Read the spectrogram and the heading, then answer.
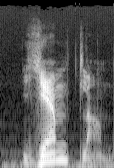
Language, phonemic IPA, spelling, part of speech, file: Swedish, /ˈjɛmtˌland/, Jämtland, proper noun, Sv-Jämtland.ogg
- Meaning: a province and county in central Sweden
